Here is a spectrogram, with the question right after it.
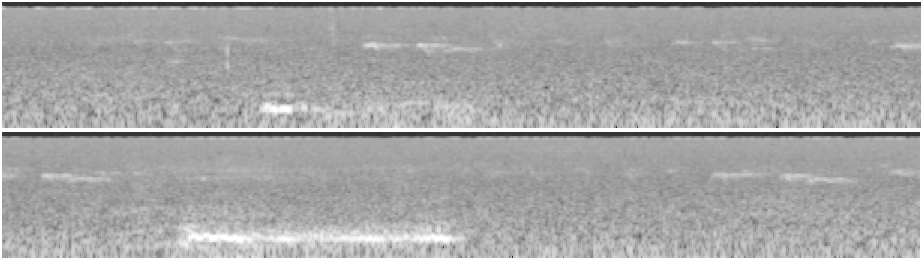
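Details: A dog snoring: two low, rasping snore bursts, a short one early and a longer rumbling one a few seconds later, over steady background hiss with faint high chirps throughout.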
